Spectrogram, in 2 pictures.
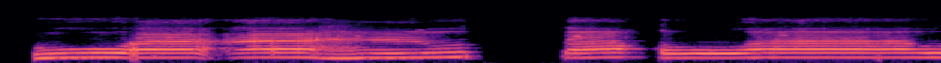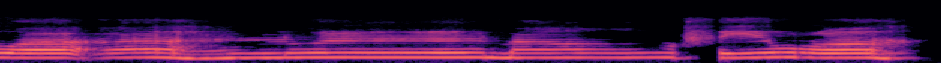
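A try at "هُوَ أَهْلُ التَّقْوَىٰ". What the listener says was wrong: Ya, huwanya disempurnakan saja dhammahnya tapi tidak dipanjangkan. Huwa dimonyongkan.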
